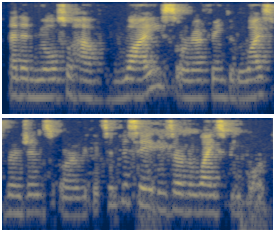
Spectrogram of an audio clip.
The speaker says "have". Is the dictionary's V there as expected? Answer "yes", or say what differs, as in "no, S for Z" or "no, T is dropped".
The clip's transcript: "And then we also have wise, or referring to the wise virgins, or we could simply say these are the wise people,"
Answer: yes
